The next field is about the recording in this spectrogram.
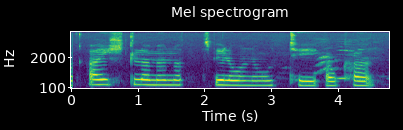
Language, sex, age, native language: Icelandic, male, 12, Icelandic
